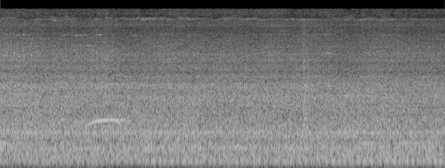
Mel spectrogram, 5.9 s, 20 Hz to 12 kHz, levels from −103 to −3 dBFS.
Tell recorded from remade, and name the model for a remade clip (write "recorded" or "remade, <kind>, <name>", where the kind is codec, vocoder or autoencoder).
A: recorded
